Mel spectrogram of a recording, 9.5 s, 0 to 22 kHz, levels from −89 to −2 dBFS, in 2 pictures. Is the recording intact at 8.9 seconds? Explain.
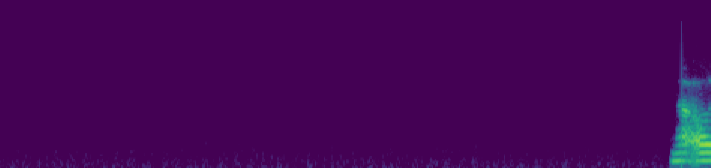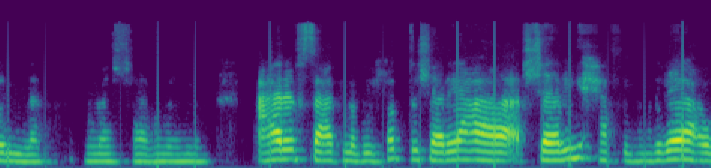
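No. At 8.9 seconds the speech sits inside a run of periodic USB or driver dropouts lasting from 0.05 to 9.29 s. Every 0.25 s something stalls the USB bus or audio driver, and a few milliseconds of audio go missing and are replaced by silence. Around forty such gaps fall across the span, each heard as a regular tick or pop riding on the voice.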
